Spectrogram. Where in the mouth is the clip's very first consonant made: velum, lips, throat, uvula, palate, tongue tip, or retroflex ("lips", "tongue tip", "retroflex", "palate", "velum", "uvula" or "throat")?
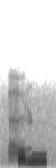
throat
